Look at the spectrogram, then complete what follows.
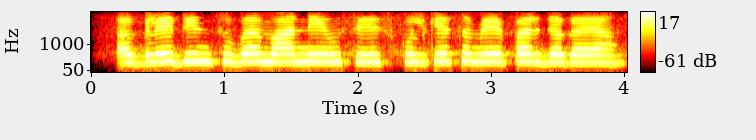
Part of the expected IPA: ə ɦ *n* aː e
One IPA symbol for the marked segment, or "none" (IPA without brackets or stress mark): m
